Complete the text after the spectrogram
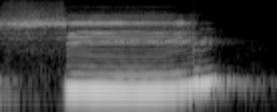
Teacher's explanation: у слові сі Іль звук і Це голосний пишемо літеру І пригадуємо що звук і пом'якшує попередній приголосний у даному випадку сц нас звук у слові сіль звук ль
